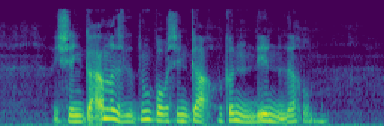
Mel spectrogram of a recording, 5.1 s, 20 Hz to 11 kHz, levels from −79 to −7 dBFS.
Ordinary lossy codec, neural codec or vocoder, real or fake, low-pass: MP3, 32 kbps; autoencoder, 22.05 kHz, a latent of 192 numbers a frame, VITS, trained on many speakers; fake; 9.9 kHz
